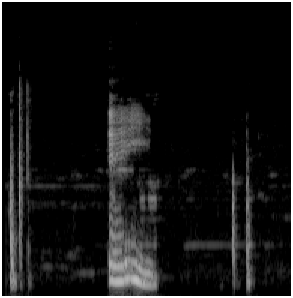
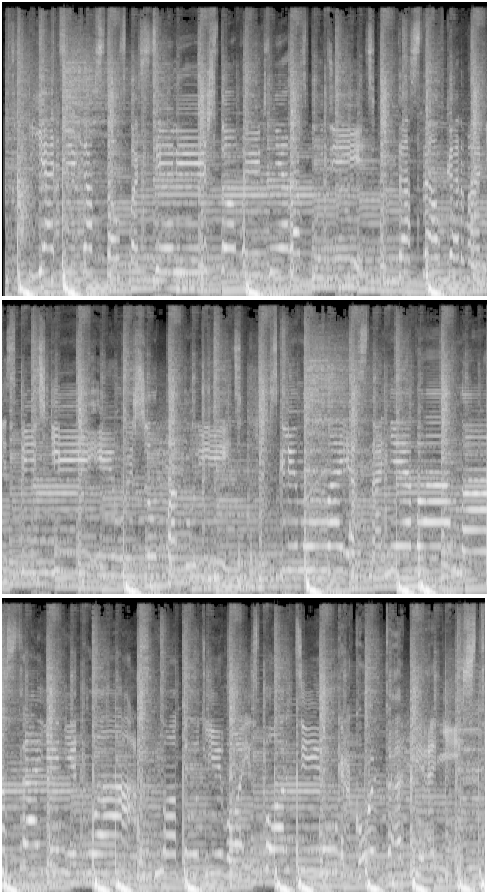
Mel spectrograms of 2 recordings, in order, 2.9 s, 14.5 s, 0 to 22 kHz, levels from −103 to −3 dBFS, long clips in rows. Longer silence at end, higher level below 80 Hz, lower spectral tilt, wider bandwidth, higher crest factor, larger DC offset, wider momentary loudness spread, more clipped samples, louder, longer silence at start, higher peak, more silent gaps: first, 0.4 s vs 0 s; second, -90 dBFS vs -18 dBFS; about the same, -4 dB/octave vs -3.5 dB/octave; second, 7.6 kHz vs over 20 kHz; first, 22 dB vs 12 dB; second, under 0.1% vs 0.1%; first, 22 LU vs 4 LU; neither; second, -38 LUFS vs -13 LUFS; about the same, 0.05 s vs 0 s; second, -20 dBFS vs 0 dBFS; neither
